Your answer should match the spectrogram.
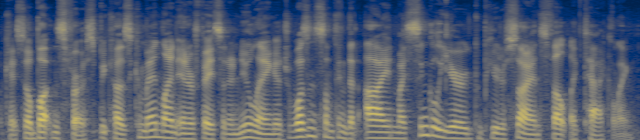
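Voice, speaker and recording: A man's voice: medium pitch, fast. A young adult man giving a dramatic reading of his own first-person story.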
